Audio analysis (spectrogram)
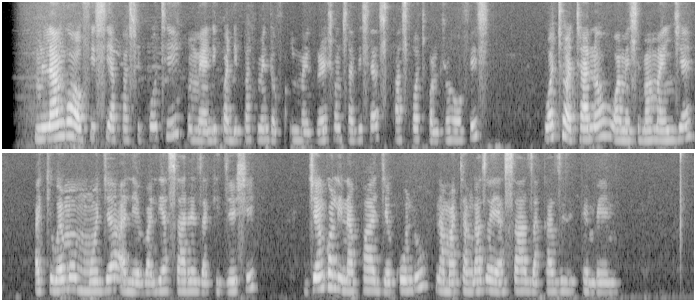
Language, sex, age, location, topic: Swahili, female, 25-35, Kisumu, government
